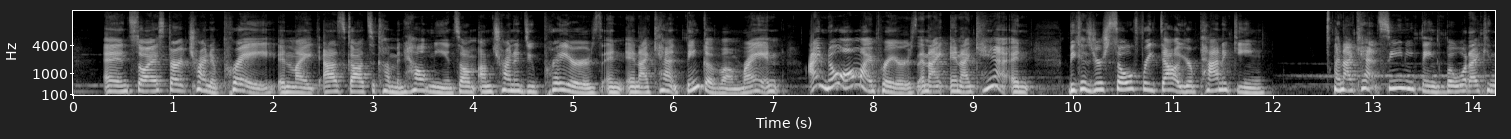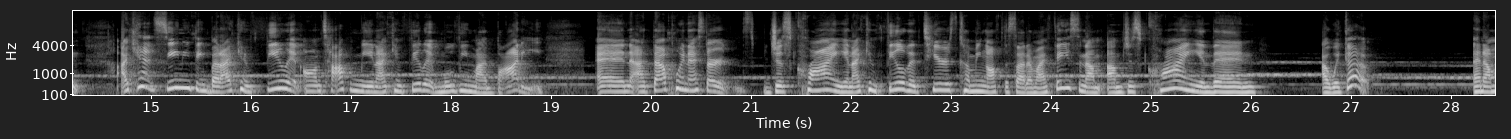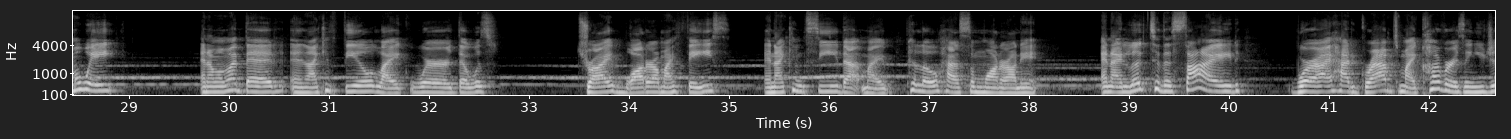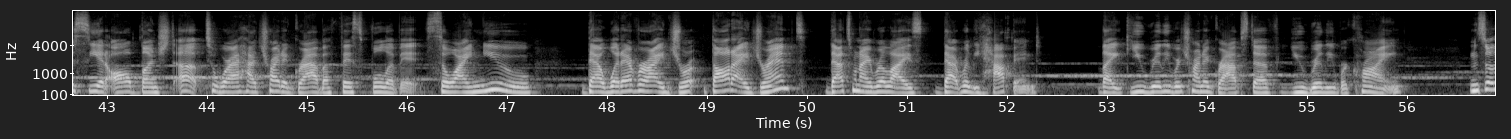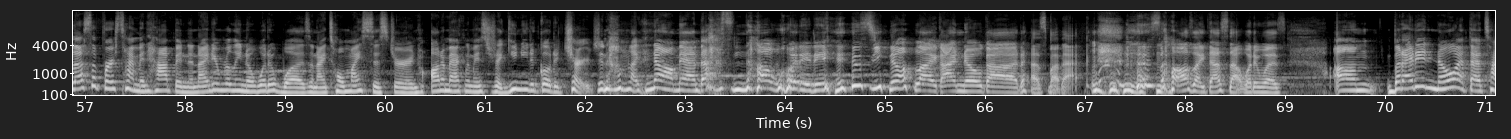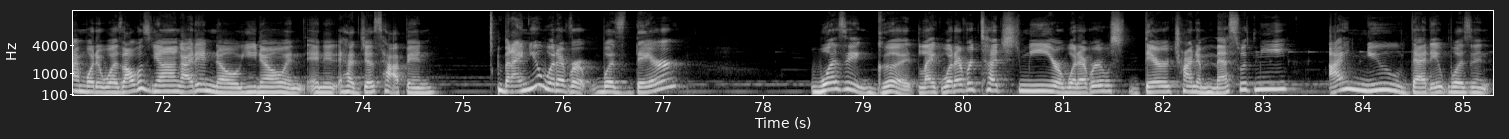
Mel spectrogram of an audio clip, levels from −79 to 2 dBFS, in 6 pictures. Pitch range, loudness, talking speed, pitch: 180-250 Hz, -18 LUFS, 225 wpm, 205 Hz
